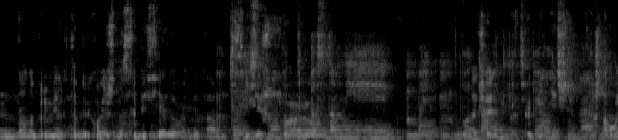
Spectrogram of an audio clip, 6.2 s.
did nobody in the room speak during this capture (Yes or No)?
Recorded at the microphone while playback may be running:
No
